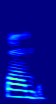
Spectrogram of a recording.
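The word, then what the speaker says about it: comb: पर साइलेंट होता है तो देखिए अगर किसी भी वर्ड में बी एम के बाद आता है तो वहां पर बी साइलेंट हो जाएगा किसी भी वर्ड में देखिएगा तो जहां बी एम के बाद आएगा तो वहां पर बी साइलेंट हो जाएगा तो फॉर एग्जांपल इसमें देखिएगा जैसे बॉम कॉम थम तो यहां पे देखिएगा तो यहां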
